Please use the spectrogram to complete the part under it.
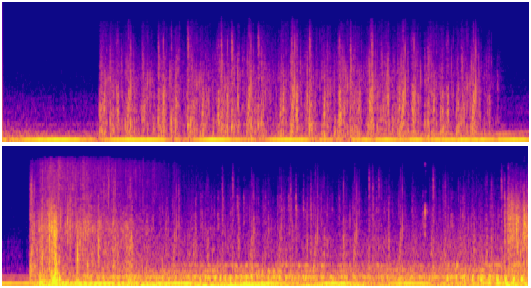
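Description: Several people run with quick footsteps on the ground.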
